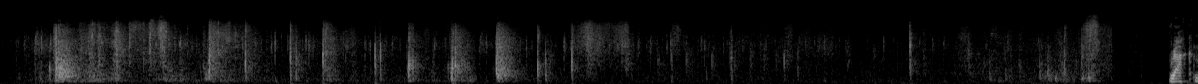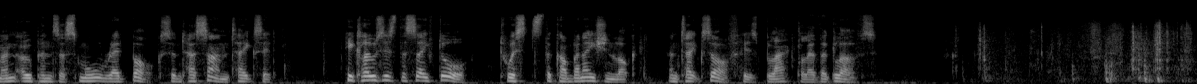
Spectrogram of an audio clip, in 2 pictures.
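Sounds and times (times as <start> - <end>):
feet stamping on burning papers: 0.0 - 11.5, 21.6 - 23.9
speech: 11.7 - 20.8.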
